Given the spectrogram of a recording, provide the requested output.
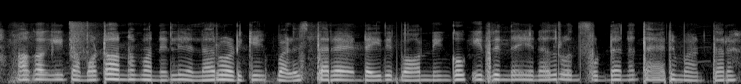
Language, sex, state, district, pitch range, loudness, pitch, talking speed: Kannada, female, Karnataka, Raichur, 200-220 Hz, -22 LUFS, 210 Hz, 130 wpm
